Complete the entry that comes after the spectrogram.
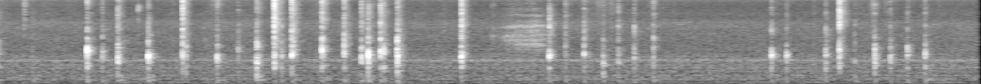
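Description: Fingertips from both hands tap on the glass touchscreen of a flat white iPad, making about thirty short, dry clicks in an uneven, quick rhythm. Each tap is quiet and dies away almost instantly over a low, steady background hiss.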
